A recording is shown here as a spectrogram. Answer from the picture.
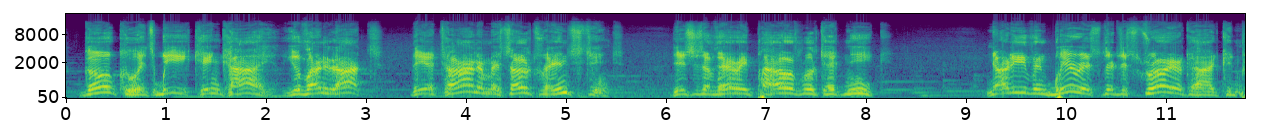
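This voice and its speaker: Over faint background music, a man puts on a character voice pitched high. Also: moderate pace. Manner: solemn, instructive.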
